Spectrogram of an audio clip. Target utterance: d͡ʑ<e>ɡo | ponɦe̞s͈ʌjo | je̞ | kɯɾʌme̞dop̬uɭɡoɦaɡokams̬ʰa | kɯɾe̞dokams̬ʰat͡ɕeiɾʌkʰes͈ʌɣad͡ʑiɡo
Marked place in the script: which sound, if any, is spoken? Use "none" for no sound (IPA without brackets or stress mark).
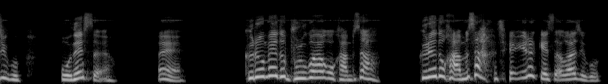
i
